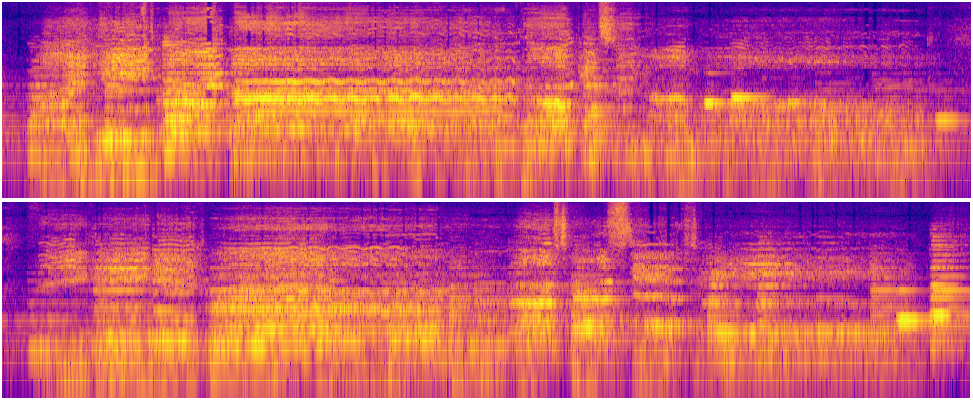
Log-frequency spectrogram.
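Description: A choir singing a slow song in sustained phrases with vibrato, with a short breath between phrases about five seconds in and another about ten seconds in.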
